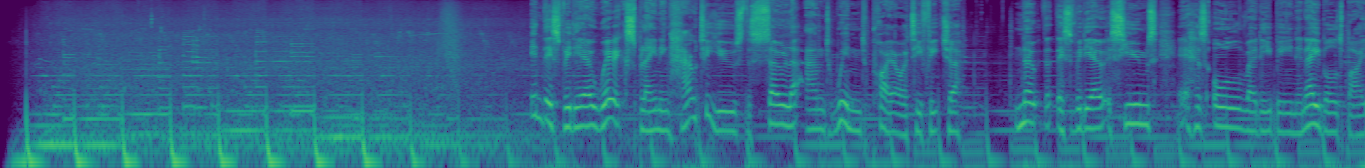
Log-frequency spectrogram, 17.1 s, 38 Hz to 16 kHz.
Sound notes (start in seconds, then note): 0.4 bird chirping; 0.4 upbeat music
